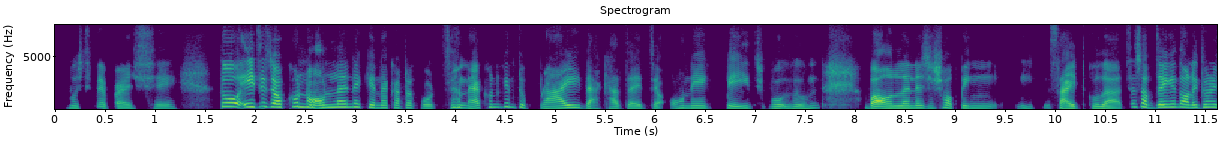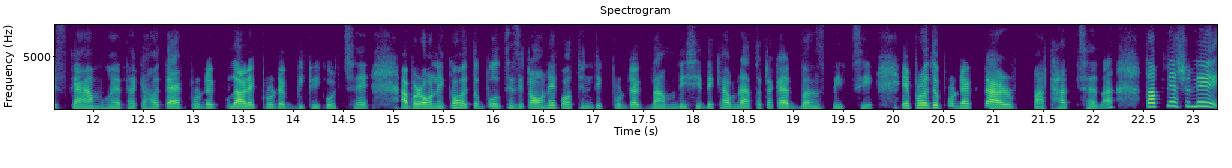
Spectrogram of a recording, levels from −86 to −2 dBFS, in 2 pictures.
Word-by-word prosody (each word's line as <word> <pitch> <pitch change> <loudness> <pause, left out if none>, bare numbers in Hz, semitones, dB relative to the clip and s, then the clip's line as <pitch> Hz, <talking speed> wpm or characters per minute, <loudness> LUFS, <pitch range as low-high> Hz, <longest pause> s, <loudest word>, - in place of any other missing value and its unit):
বুঝতে 185 -2 -8
পারছি। 145 +2 -7 0.6
তো - - 0 0.2
এই 320 - +8
যে - - +1
যখন 295 +4 +3 0.2
অনলাইনে 285 +5 +2
কেনাকাটা 225 -2 -2
করছেন 220 +9 -6 0.2
এখন 275 +6 -9
কিন্তু 270 -5 -4 0.2
প্রায়ই 200 +7 +1
দেখা 170 +2 -6
যায় 160 0 -4
যে, - - -4 0.2
অনেক 200 -1 -3 0.2
পেইজ 190 -2 -2 0.2
বলুন 165 0 -5 0.6
বা 185 - +9
অনলাইন 200 +1 +2
এ - - -1
যে 195 - -8
শপিং 200 -2 -2 0.5
ই - - -11 0.3
সাইট 160 +2 +3
গুলো 175 -4 0
আছে। 290 - -14
সব 290 - +4
জায়গায় 265 +1 +5
কিন্তু 285 -2 +3
অনেক 245 +1 -1
ধরনের 270 -2 -1
স্কাম 195 0 +2
হয়ে 175 -3 -2
থাকে। 155 +2 -6
হয়তো 180 - -3
এক 175 - -9
প্রোডাক্ট 185 -2 -1
বলে 185 -2 +4
আরেক 165 0 +2
প্রোডাক্ট 180 -2 -1
বিক্রি 165 -2 -8
করছে। 160 +4 -8 0.5
আবার 185 +2 +5
অনেকে 195 +1 -1
হয়তো 195 +1 +1
বলছে 190 +1 -1
যে - - -8
এটা 180 - +1
অনেক 220 +2 +1
অথেন্টিক 190 0 -8
প্রোডাক্ট 175 -2 -1
দাম 155 +1 0
বেশি 180 +2 -4
দেখে 185 +1 -2
আমরা 175 0 -3
এত 180 - -15
টাকা 180 0 -3
অ্যাডভান্স 170 +4 -2
নিচ্ছি। 185 +2 -8 0.4
এরপর 205 +1 +2
হয়তো 230 +1 +4
প্রোডাক্ট 205 -1 +1
টা - - +9
আর 185 - +7 0.3
পাঠাচ্ছে 180 +3 -3
না। - - -2 0.4
তো - - -1
আপনি 370 +3 -6
আসলে 375 +1 +3
190 Hz, 180 wpm, -24 LUFS, 175-220 Hz, 0.6 s, বা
